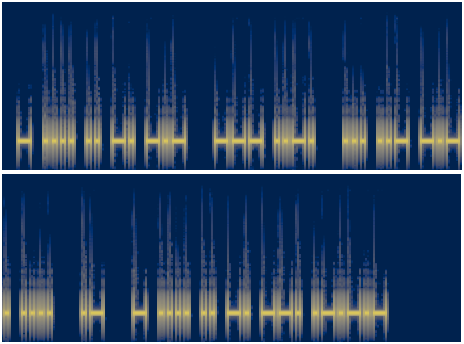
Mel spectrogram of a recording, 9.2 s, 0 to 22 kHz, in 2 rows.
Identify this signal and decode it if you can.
Morse code, heard as a keyed tone, about 28 wpm, 700 Hz. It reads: THINK OF SUCH A THING.
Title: Sentences from Top 1600 Words 28wpm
